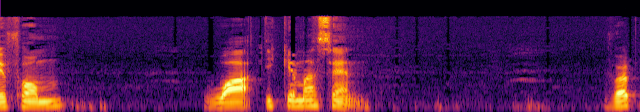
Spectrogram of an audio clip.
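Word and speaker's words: は: হচ্ছে, সেই ক্ষেত্রে এই ওয়া ইকেমাসেন অংশটা বসানো হবে ভার্ব তে ফর্মের সাথে। সো এখানে ভার্ব তে ফর্ম পরে হা যেটা লেখা আছে, হাটা পার্টিকেল হিসেবে ওয়া উচ্চারণ হবে।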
